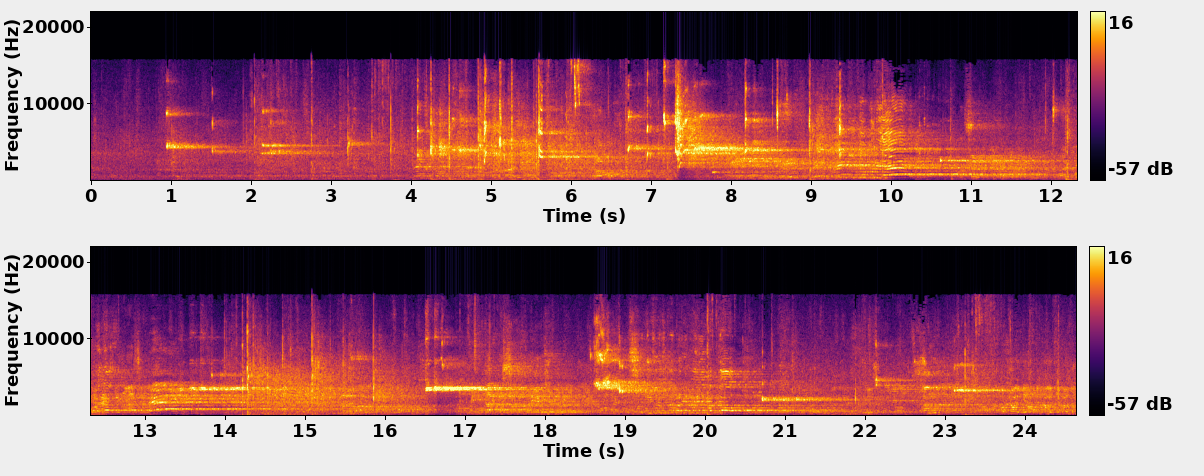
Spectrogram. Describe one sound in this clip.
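Sneakers squeak on a sports floor.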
